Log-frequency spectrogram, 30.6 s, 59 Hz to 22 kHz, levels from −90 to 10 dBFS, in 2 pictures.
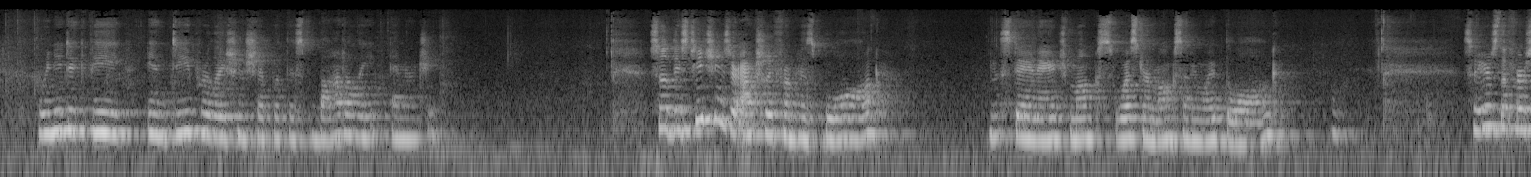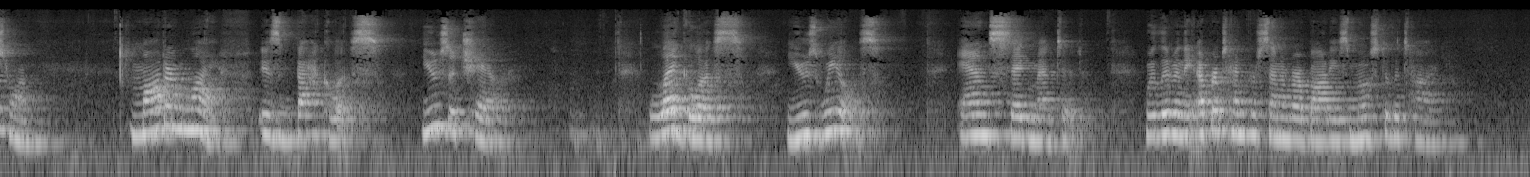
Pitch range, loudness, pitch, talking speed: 210-250 Hz, -20 LUFS, 225 Hz, 115 wpm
